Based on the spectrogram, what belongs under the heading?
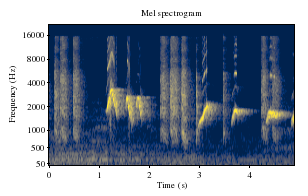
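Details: White-rumped shama song meant to provoke an answer: raspy clicking notes at first, then several loud, slurred whistles, some rising and some falling, spaced roughly a second apart, with a faint low hum beneath.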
